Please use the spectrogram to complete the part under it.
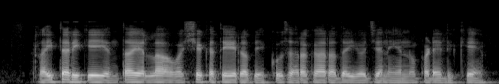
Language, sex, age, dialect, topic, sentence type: Kannada, male, 25-30, Coastal/Dakshin, banking, question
